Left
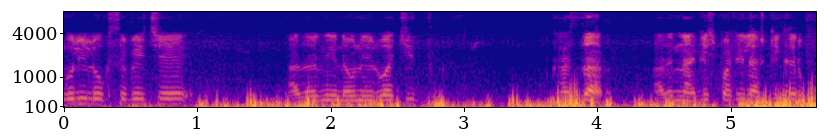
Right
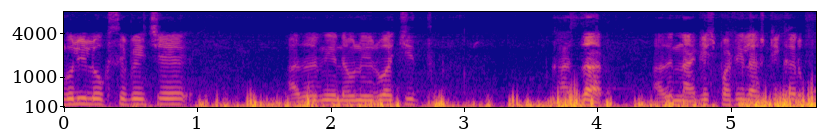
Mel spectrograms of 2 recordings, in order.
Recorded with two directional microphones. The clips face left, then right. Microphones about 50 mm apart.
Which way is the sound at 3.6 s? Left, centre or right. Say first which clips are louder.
Right 1 dB; right.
